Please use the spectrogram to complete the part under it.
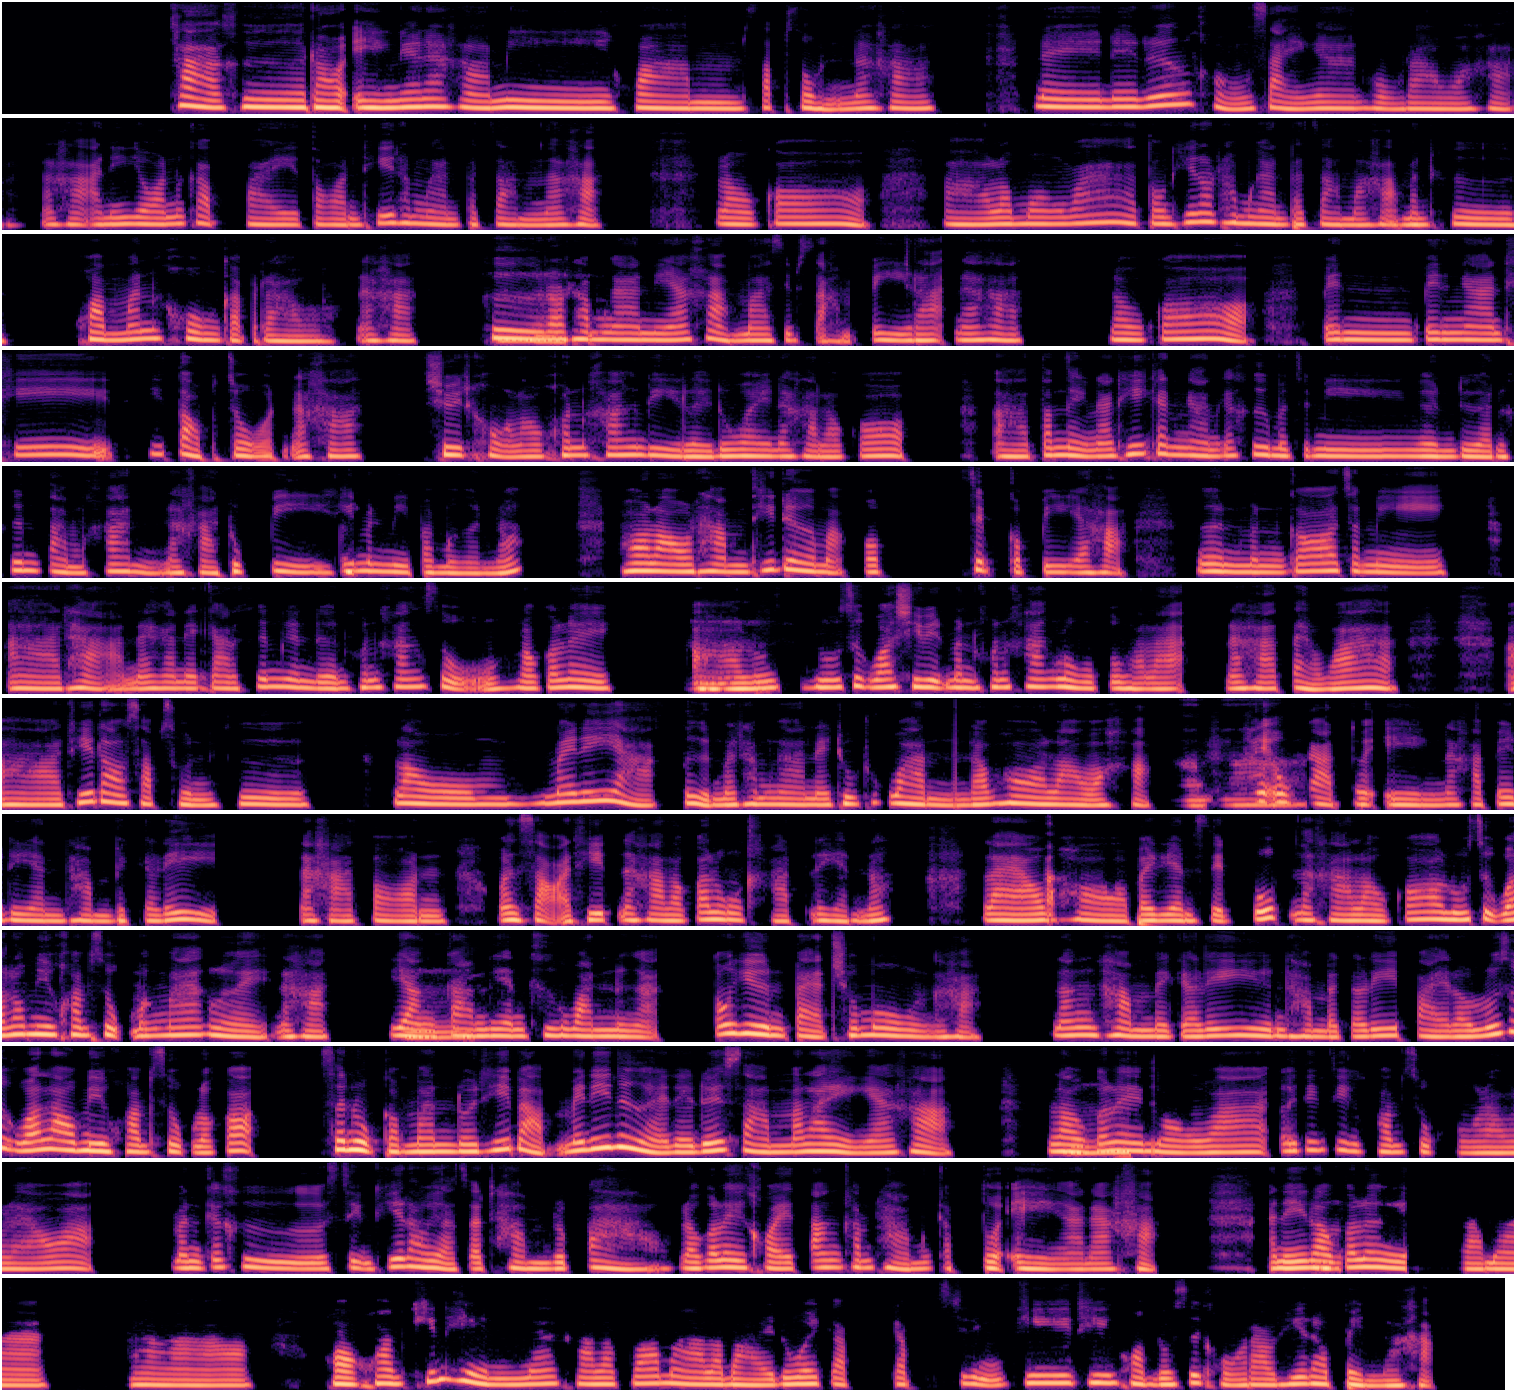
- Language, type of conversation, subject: Thai, advice, ควรเลือกงานที่มั่นคงหรือเลือกทางที่ทำให้มีความสุข และควรทบทวนการตัดสินใจไหม?
- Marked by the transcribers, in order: in English: "คลาส"; other background noise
